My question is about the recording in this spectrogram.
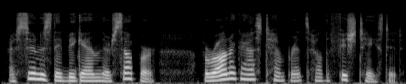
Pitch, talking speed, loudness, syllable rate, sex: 185 Hz, 205 wpm, -19 LUFS, 6.9 syllables/s, female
